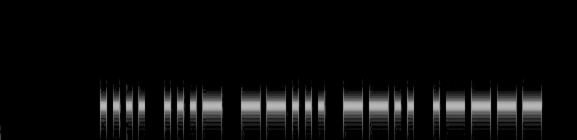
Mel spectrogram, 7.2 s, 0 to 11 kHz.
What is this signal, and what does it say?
Morse code, heard as a keyed tone, about 15 wpm, 700 Hz. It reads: HV7Z1
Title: Code Groups - 5 Letter:Numbers - 15wpm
